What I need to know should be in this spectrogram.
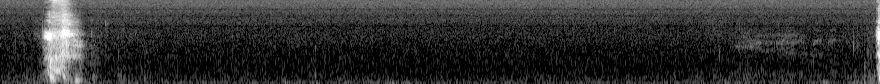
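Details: Adult male's allergy sneezing: one sharp, forceful sneeze, then a quiet room and the start of another sneeze at the very end.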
